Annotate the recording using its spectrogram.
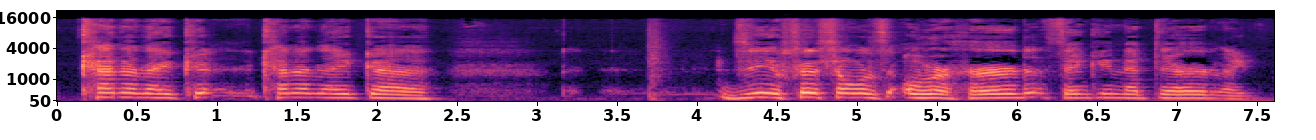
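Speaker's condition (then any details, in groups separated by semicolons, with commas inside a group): Mobius syndrome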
